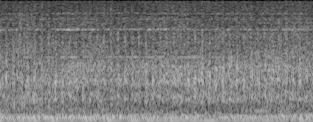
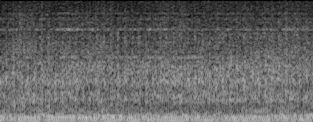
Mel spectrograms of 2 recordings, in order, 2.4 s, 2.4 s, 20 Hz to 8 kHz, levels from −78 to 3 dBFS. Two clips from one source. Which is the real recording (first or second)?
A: first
